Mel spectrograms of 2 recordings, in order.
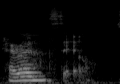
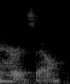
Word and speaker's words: Herod Sayle: Is that how you pronounce it? – Yeah, H-E-R-O-D-S-A-Y-L-E. Herod Sale. – So, I say Herod Sale.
